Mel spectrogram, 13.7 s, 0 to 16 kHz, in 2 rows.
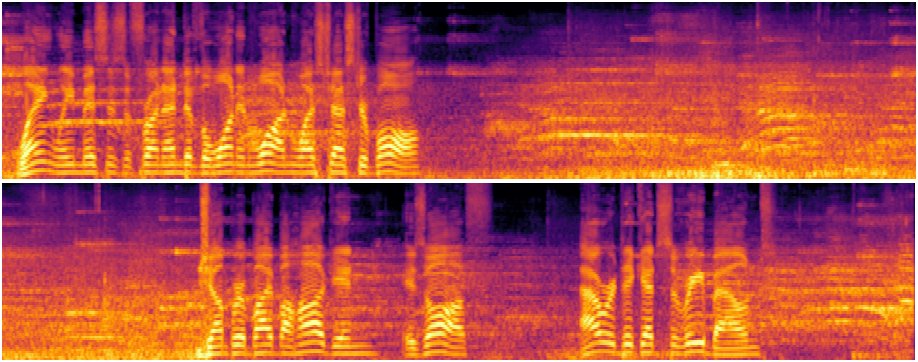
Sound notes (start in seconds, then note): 3.6 crowd members shouting; 13.5 crowd members shouting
